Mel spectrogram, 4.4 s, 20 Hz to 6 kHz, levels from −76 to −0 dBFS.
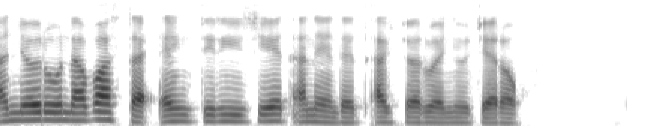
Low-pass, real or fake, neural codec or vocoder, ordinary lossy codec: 5.4 kHz; fake; codec, 16 kHz, 4.8 kbps, FACodec; none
